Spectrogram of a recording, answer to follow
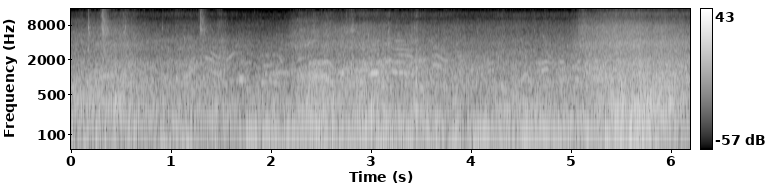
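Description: Small waves washing up onto the sand at the water's edge, with a louder wash of surf near the end.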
